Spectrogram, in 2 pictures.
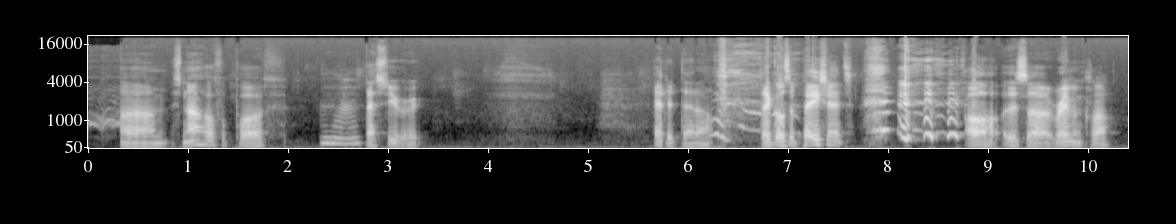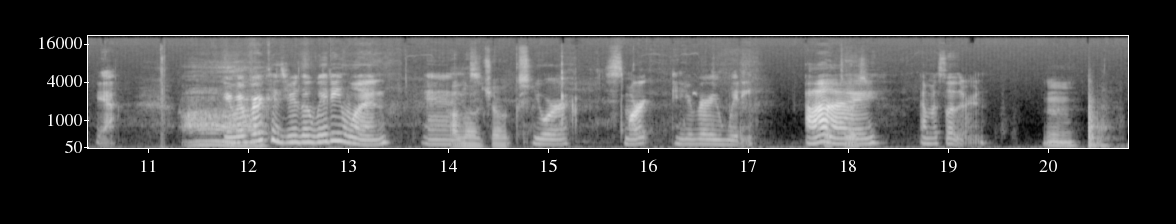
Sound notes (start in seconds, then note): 3.5 intakes breath; 6.0 laughs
